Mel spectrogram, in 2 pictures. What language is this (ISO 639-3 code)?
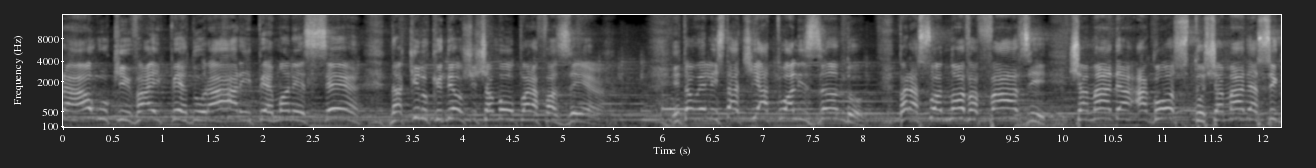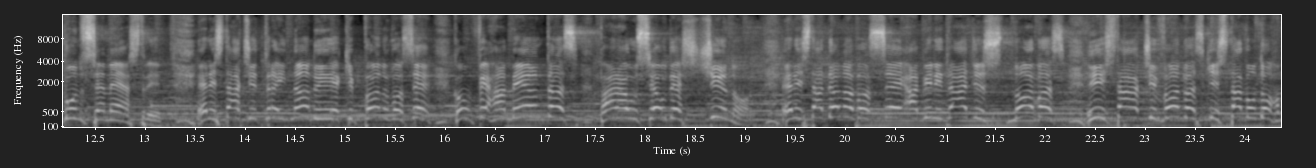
por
